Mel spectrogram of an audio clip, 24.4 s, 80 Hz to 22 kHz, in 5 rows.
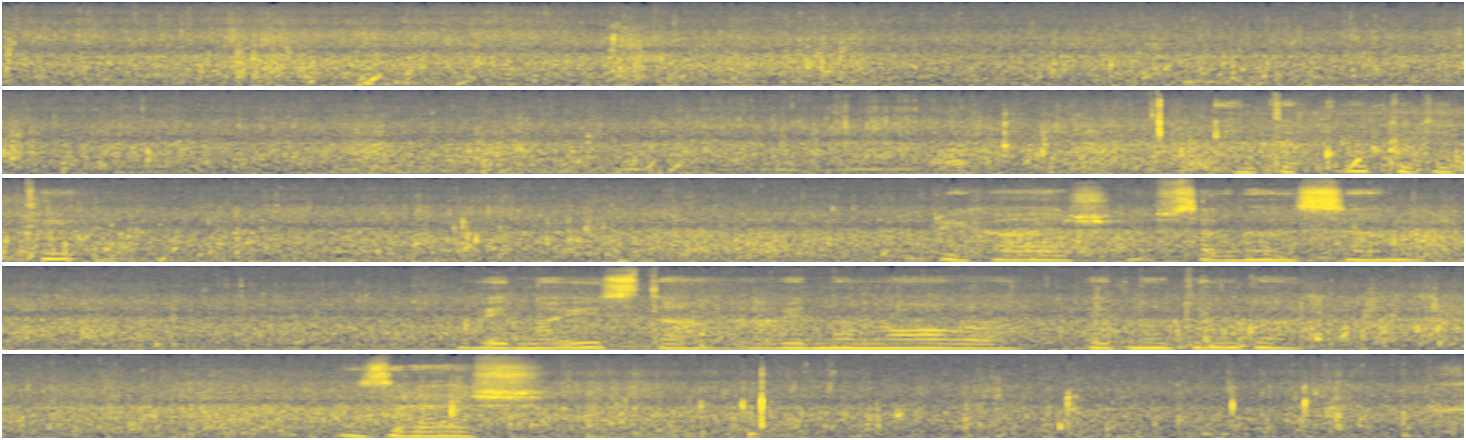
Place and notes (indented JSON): {
  "title": "pier, Novigrad, Croatia - still poem",
  "date": "2013-07-18 21:43:00",
  "description": "variation on Lepa Vida",
  "latitude": "45.31",
  "longitude": "13.56",
  "timezone": "Europe/Zagreb"
}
